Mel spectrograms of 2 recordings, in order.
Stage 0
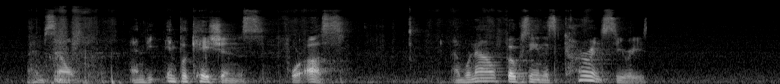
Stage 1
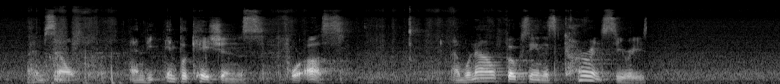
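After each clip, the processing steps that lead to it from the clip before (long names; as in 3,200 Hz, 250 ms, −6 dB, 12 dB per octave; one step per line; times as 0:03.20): graphic EQ with 10 bands 125 Hz −12 dB, 250 Hz +6 dB, 500 Hz +12 dB, 1,000 Hz +7 dB
downward compressor 1.5 to 1, threshold −38 dBFS, peak gain reduction 13 dB
level +6.5 dB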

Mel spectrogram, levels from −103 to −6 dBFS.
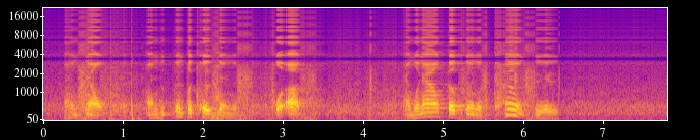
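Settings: decimation without filtering 13×
level +1 dB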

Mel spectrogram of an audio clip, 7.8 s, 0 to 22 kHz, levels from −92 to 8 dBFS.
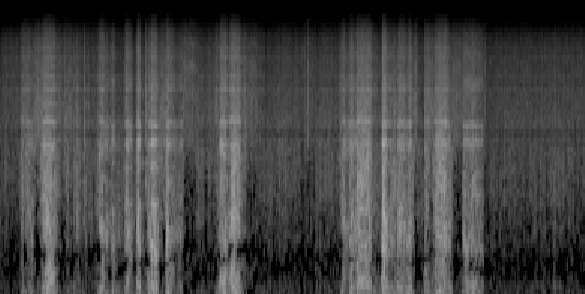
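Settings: variable-slope delta modulation 64 kbit/s
gate on every frequency bin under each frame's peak −20 dB weak
level +2.5 dB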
